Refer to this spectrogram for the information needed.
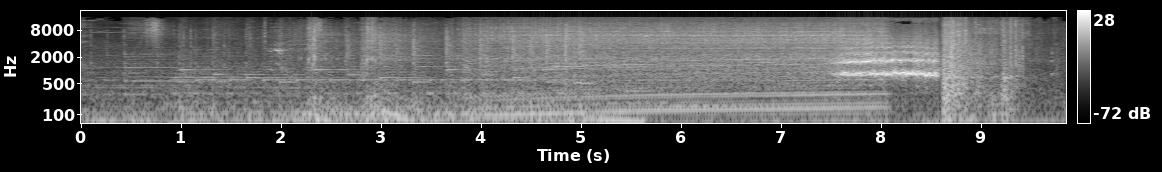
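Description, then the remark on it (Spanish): A motorcycle engine revs and whines along, then tires squeal in a sharp skid and a loud crash hits near the end as the rider, not wearing a helmet, falls, followed by quiet. “Uy, qué palo, encima sin casco.”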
